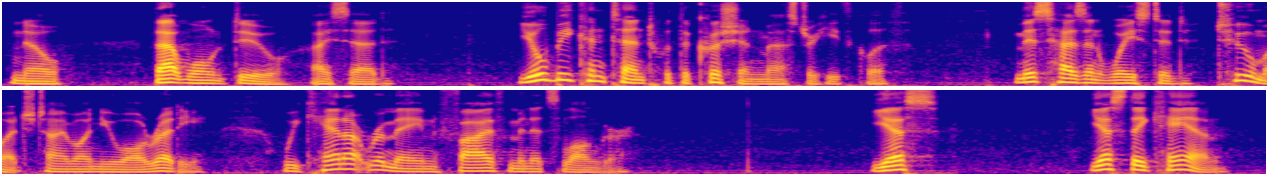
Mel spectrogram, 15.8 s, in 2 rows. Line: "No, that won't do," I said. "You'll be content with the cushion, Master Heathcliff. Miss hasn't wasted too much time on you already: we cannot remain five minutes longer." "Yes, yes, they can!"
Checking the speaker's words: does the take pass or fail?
pass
